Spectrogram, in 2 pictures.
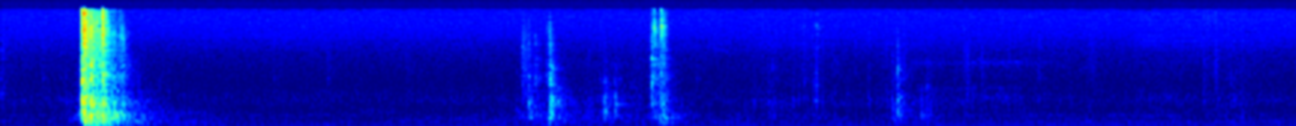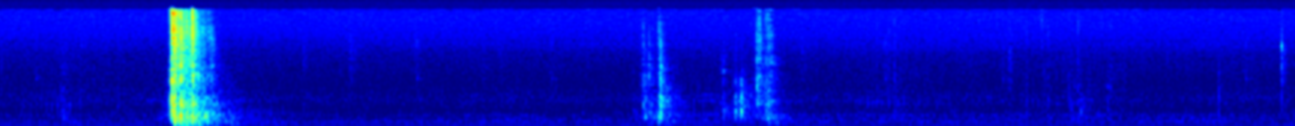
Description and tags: Driver's side door opened and closed.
